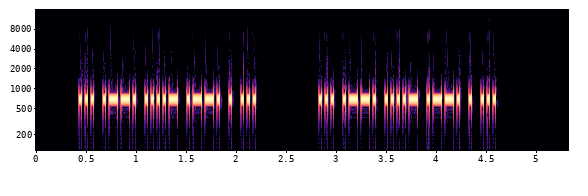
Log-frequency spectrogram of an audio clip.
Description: Morse code, heard as a keyed tone, about 40 wpm, 700 Hz. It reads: SP4PES SP4PES
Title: DXCC-100 Call Signs - 6 Characters - Repeated 2x - 40wpm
